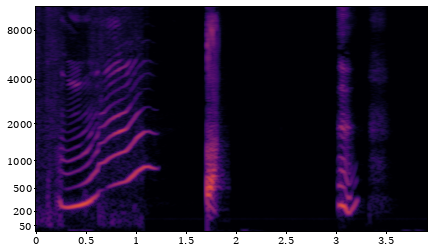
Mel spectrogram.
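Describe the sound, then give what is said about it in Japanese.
Farts: a long squeaky blast that bends upward in pitch, followed after pauses by three shorter, sputtering bursts, the last one faint. “さー、あんたおならしたでしょ。何よこの匂い、最低。”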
